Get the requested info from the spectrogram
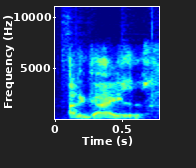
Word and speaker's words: Argyle: La primera, la inglesa, si el título lo digo mal me corriges, Argil o Argille. Se titula así, como se dice? – Argyle. – Argyle, vale.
